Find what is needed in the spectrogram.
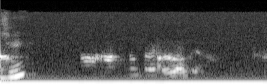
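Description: Faint, thin voice of a caller over a telephone line: a few broken words at low level after a word ends at the start.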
